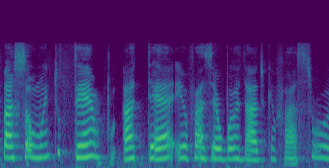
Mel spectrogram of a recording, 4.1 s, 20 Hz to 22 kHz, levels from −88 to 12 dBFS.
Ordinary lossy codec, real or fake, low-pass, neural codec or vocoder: none; fake; none; codec, 16 kHz, 2 kbps, X-Codec, HuBERT features, trained on LibriSpeech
